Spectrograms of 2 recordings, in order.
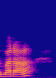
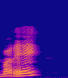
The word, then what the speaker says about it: Marais: And a quick note on pronunciation I am pronouncing this Mara, which is the way um, the Acadians in Nova Scotia pronounce it. It's a, it's a dialectical French.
